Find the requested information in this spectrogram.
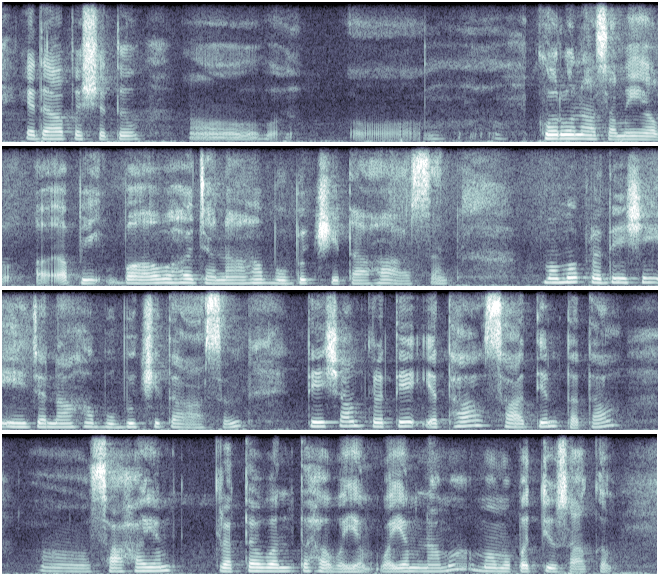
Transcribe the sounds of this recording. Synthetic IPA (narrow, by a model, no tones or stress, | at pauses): ed̪aːpɐʃɐt̪u | koːɾoːnaːsɐmɐjɐɐ̰pibɐːʋɐɦɐd͡ʒɐnaːɦɐ̆bʱubikʂit̪aːɦɐaːsɐ̰n | mɐmɐpɾɐd̪eːʃieːd͡ʒɐnaːɦɐ̆bʱubʱikʂit̪ɐaːsɐn | t̪eːʃaːmkɾɪt̪jejʔɐt̪ʰaːsaːd̪jɐmt̪ɐt̪ʰaː | saːɦaːjɐm | kɾɐt̪ɐʋɐnt̪ɐɦɐʋɐjɐ̰mʋɐjɐmnaːmɐmɐmɐpɐt̪jusaːkɐm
